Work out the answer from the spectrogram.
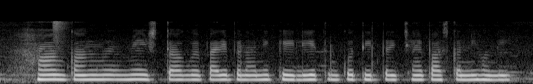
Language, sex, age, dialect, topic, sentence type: Hindi, female, 51-55, Awadhi Bundeli, banking, statement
